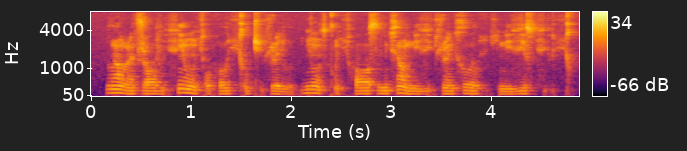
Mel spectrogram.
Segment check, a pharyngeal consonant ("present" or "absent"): absent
